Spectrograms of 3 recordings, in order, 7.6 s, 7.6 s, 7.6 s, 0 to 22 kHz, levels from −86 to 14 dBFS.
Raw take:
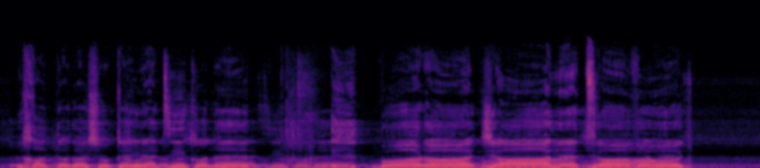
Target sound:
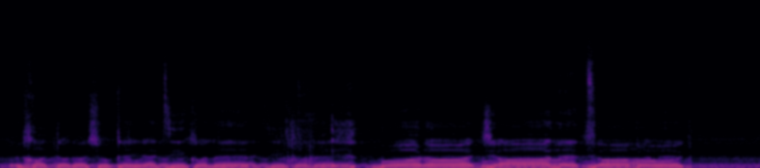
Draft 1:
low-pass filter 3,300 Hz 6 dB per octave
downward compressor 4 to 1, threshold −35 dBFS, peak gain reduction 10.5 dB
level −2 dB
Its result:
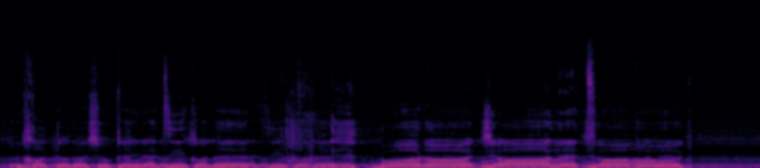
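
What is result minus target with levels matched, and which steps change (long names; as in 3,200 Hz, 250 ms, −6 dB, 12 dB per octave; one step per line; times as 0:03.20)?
4,000 Hz band +6.5 dB
change: low-pass filter 1,100 Hz 6 dB per octave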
